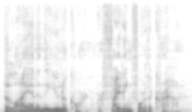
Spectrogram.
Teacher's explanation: Lion is stressed, and unicorn, the first syllable, both of those words is stressed. But in between the first syllable of lion and the first syllable of unicorn is three unstressed syllables.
